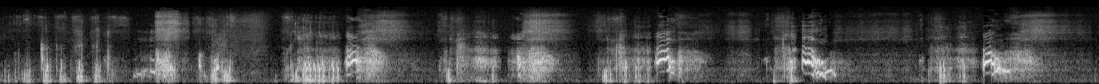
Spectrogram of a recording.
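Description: French bulldog sniffing in repeated bursts, with several short, high squeaks that bend in pitch between them: a dog begging.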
